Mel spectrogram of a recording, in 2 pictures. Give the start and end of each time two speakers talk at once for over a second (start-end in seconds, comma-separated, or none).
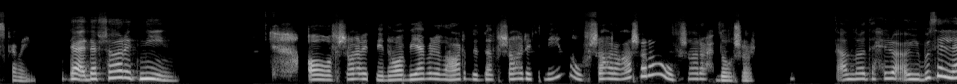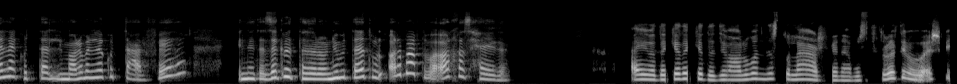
none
